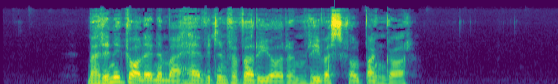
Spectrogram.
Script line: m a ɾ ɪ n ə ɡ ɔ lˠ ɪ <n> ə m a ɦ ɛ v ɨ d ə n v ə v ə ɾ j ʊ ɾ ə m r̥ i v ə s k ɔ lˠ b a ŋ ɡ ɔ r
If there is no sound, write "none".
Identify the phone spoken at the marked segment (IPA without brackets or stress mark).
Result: n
